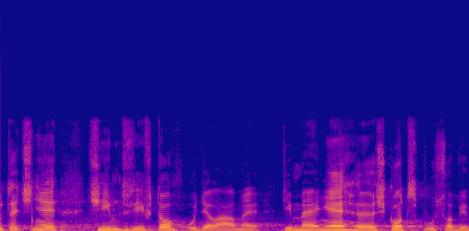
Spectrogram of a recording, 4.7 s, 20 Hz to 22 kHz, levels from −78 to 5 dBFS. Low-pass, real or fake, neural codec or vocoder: 10.8 kHz; real; none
